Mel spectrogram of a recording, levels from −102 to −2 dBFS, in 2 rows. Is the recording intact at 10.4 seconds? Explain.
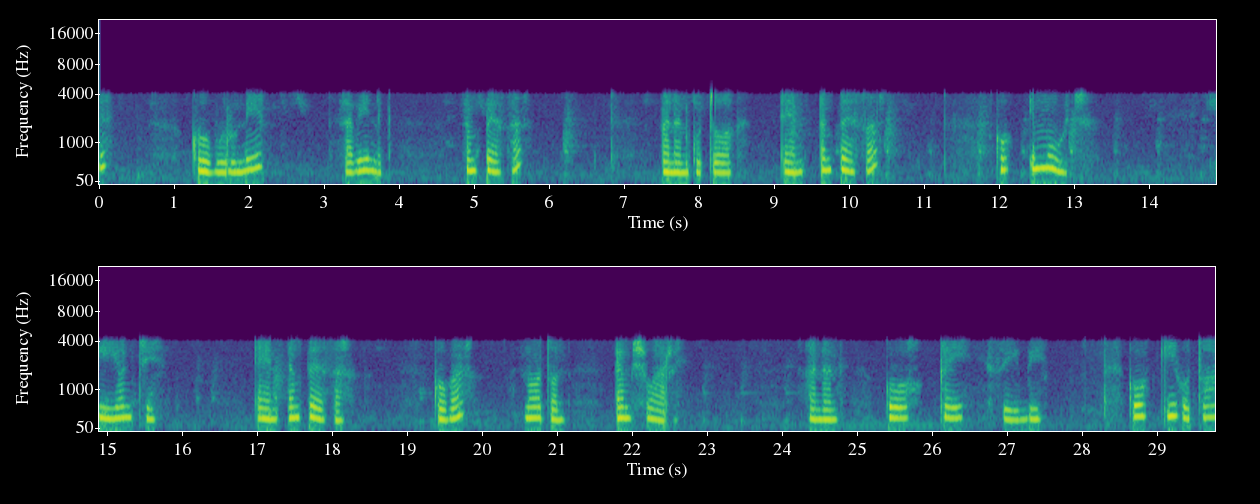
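No. At about 10.36 s a sharp snap lands on top of the speech, lasting only a few milliseconds. It is most likely an electrical switching spike, where a nearby switch, motor or static discharge throws a brief arc that the audio line picks up and adds to the signal. It sits over the sound rather than replacing it, a hard transient foreign to the speech itself.

Around that moment, as throughout the clip, the speech is rough, grainy and muffled, with nothing above about 4.2 kHz. This heavy damage likely comes from Opus compression at a very low bitrate, in the region of 8 kbps. With so few bits, the encoder keeps the energy in each band but fills the detail with folded or noisy content, which roughens the tone, while the narrowed bandwidth removes the upper range.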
